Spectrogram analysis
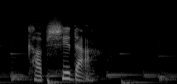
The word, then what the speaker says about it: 갑시다: again it's kapshida the word is the formal way of saying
